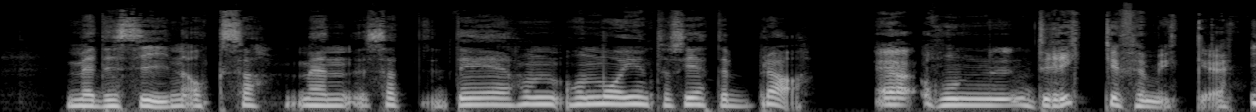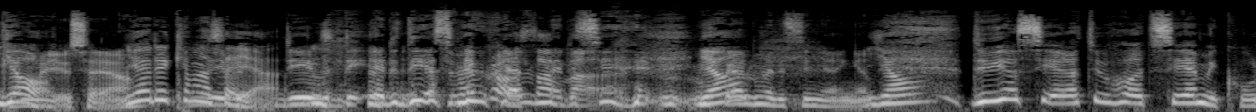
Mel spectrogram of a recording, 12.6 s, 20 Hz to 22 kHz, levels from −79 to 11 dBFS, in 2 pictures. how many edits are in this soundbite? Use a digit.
0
